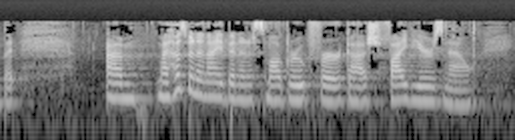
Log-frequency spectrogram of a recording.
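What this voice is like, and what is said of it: Strained, struggling voice. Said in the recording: “Pardon my voice. I'm struggling.”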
